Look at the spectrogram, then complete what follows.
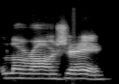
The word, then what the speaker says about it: Loranger: so people could not oh it's laurentia it's french right yes i practice it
